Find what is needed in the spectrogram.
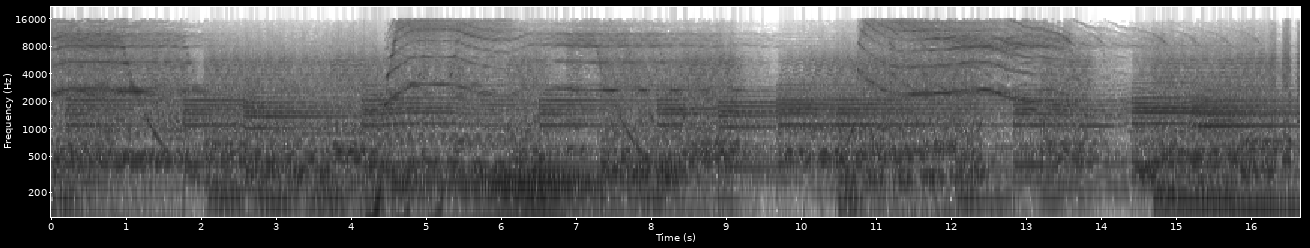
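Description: Experimental electronic synthesizer noise music: dense layers of steady buzzing tones that shift in blocks every couple of seconds. High tones sweep down in pitch about 4 s and again about 11 s in, with a deep bass rumble from about 4 s to 7 s.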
